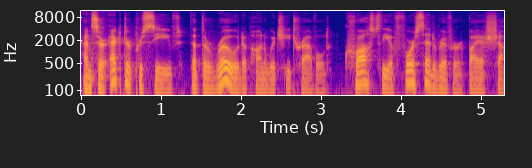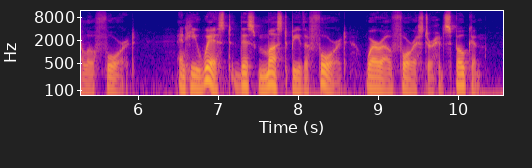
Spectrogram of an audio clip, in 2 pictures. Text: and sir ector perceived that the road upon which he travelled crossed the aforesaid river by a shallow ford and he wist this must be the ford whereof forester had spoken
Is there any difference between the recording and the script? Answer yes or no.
no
